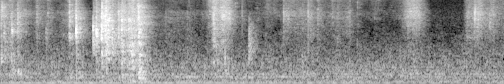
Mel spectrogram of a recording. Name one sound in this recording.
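Hair rustles softly as hands comb through it.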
